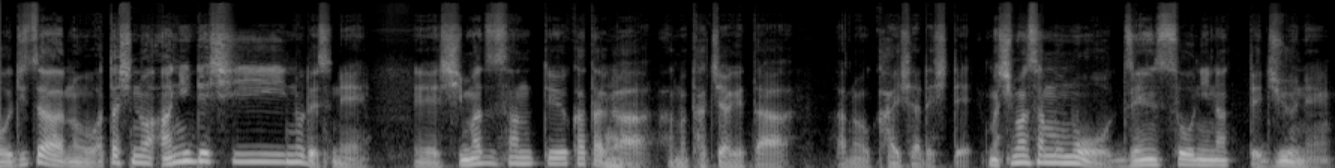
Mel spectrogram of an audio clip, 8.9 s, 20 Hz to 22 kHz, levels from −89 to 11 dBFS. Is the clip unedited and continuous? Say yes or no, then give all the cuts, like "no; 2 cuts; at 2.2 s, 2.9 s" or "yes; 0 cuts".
yes; 0 cuts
